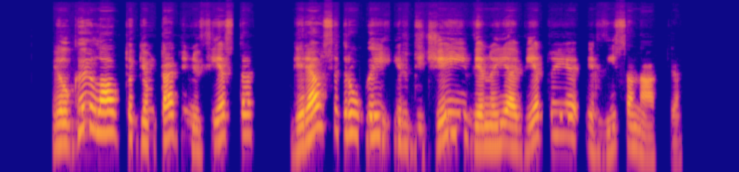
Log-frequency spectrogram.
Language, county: Lithuanian, Vilnius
